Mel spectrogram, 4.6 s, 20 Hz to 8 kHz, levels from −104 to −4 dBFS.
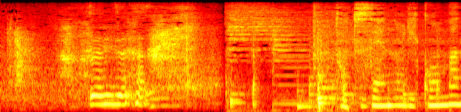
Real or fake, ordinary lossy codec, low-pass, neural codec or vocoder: real; none; 7.2 kHz; none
